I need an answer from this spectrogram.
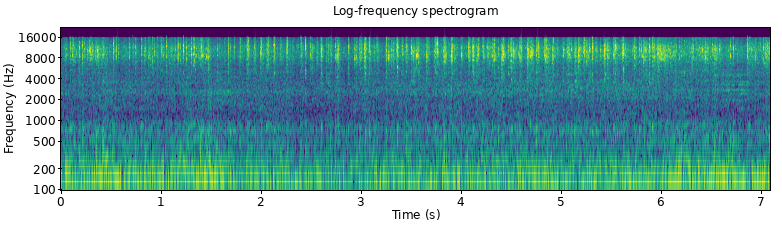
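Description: AMC Pacer X drag car's engine idling loudly as the car creeps along at walking pace, a steady low-pitched engine note.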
